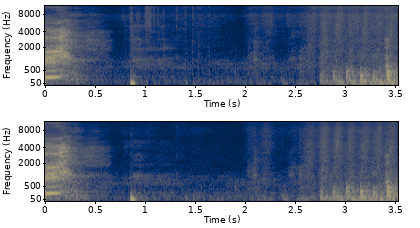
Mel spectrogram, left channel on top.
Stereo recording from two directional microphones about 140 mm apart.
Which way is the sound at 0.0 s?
10° right (ahead or behind).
